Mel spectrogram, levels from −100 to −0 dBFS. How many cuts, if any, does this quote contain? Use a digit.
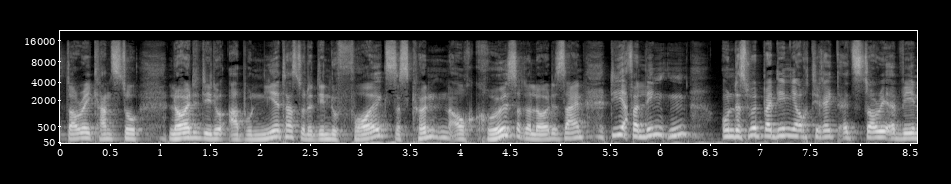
1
